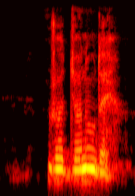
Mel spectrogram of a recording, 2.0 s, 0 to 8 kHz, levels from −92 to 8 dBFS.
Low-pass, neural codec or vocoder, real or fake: 7.2 kHz; none; real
